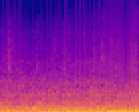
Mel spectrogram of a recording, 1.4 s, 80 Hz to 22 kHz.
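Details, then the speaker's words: 2014 Renault Duster after front suspension replacement and wheel alignment, test drive: steady low road rumble with no knocks or clunks; the earlier metallic clunking over rough roads and potholes is gone and the front is now quiet. "तो कोई noise नहीं ए रहा है silent हो गए ये गाड़ी पुरी होता है"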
